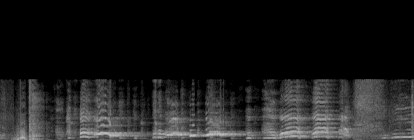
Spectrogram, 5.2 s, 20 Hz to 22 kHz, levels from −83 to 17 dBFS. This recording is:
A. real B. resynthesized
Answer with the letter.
B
